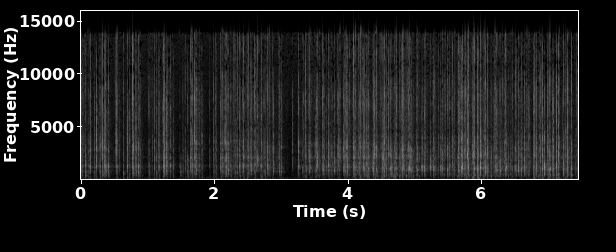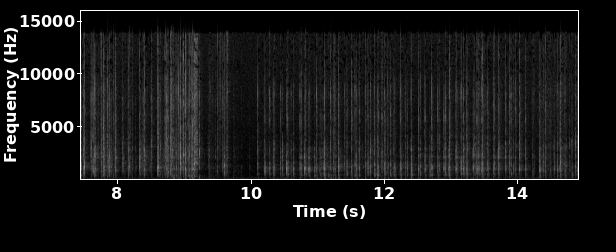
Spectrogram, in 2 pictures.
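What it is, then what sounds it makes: Cardboard toothpaste box. A small, hollow cardboard toothpaste box is held in both hands and rapidly tapped with the fingertips and nails in a typing-like pattern. The result is a dense stream of short, dry, crisp clicks and light crinkles, mostly midrange with a brief pause near the ten-second mark.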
